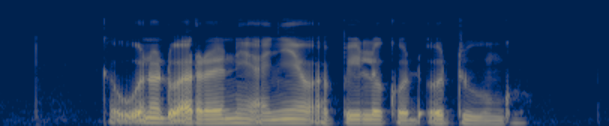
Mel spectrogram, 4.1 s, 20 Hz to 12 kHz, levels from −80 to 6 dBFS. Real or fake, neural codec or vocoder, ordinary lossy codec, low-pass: real; none; MP3, 96 kbps; 7.2 kHz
